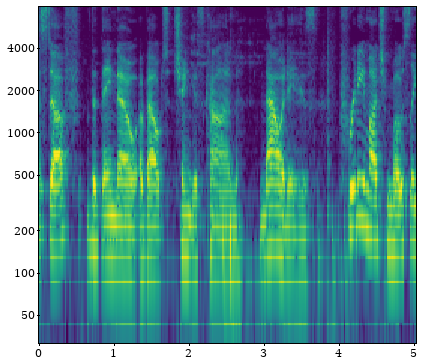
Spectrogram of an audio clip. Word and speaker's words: Genghis: It's Chenis is kind of closer to the what would have been the Mongolian pronunciation, but like I said that's not his name.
